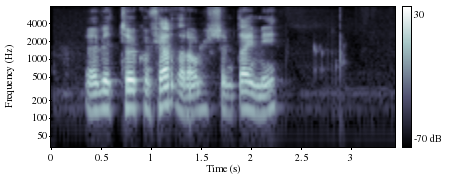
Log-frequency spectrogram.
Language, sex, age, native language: Icelandic, male, 50-59, Icelandic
